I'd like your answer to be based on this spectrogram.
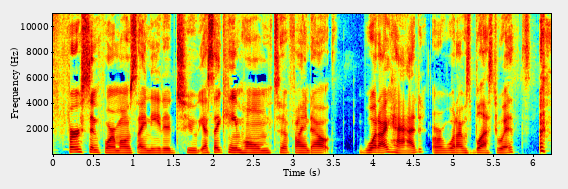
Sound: chuckles

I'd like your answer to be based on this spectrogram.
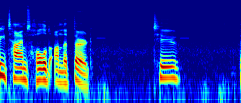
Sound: beep

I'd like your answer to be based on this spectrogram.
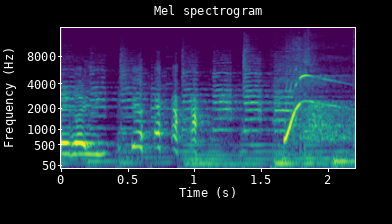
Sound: laughing

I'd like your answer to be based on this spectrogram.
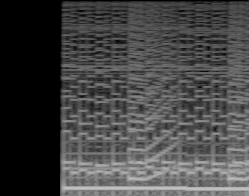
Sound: castle music; jump sound; castle music

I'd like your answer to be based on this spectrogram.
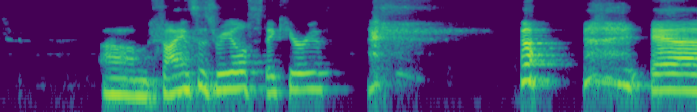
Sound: laughs

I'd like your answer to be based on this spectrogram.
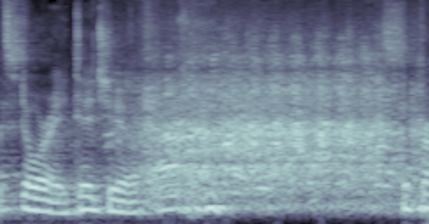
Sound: audience laughing

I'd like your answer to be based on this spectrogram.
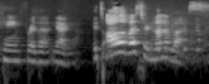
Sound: laughing

